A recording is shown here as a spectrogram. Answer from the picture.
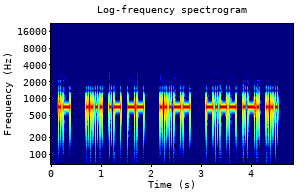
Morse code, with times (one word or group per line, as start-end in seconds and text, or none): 0.2-0.4 A
0.7-1.9 HAM
2.2-2.8 3
3.1-4.5 YRS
